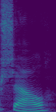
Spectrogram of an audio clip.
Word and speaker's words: Challe: I just call her shell um and it's spelled s it's spelled c h a l l e but it's pronounced like shall like shall we dance shall we go to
